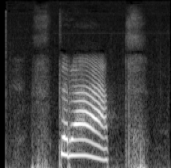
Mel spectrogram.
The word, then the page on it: street: British English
